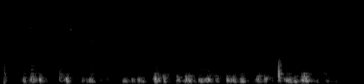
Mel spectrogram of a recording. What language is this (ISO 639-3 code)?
zho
